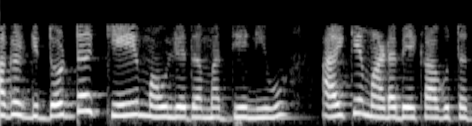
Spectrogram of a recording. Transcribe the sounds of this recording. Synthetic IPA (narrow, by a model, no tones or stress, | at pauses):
haːɡaːɡid̪ɔɖːɐkeːmɐwljɐd̪ɐmɐd̪ʱje̞niːʋu | aːjkemaːɽɐbɛːkaːɡut̪ːɐd̪e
